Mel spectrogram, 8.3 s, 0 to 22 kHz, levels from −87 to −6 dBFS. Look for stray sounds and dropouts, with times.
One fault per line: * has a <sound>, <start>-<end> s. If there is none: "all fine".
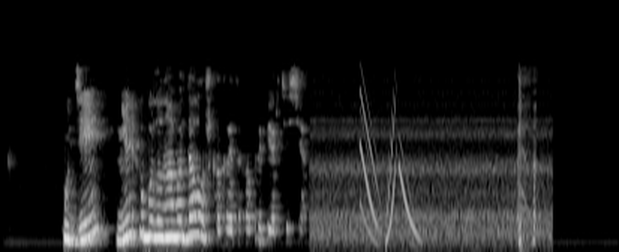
* has a chirp, 4.8-5.7 s
* has a cough, 6.9-7.2 s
